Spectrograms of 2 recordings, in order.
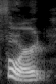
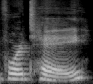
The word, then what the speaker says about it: forte: fort but over okay it's pronounced fort it became forte oh so either way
